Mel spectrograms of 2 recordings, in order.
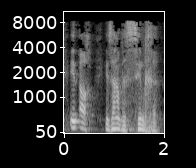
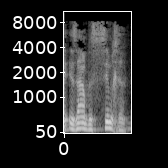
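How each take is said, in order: First: Said in the usual way. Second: In Sam Simcha said slow, each word drawn out; slow, deliberate. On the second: Retold or imitated. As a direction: spell out in Sam Simcha slowly and clearly. (in Sam Simcha langsam und deutlich) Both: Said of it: "Ich sag, ich denke".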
